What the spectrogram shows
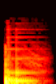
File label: chat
